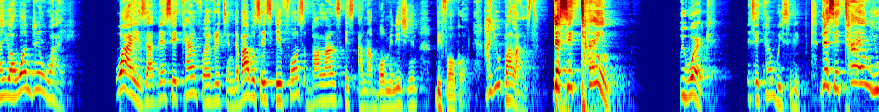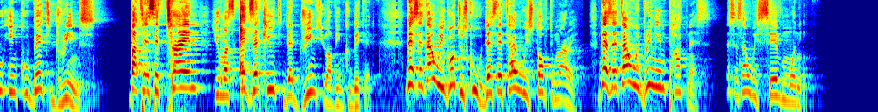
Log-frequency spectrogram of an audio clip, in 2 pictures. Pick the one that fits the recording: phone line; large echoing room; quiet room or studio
large echoing room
